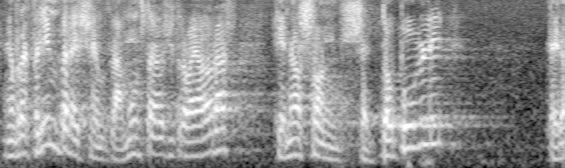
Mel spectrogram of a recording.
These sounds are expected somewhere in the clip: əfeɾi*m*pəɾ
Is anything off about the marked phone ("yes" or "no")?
no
